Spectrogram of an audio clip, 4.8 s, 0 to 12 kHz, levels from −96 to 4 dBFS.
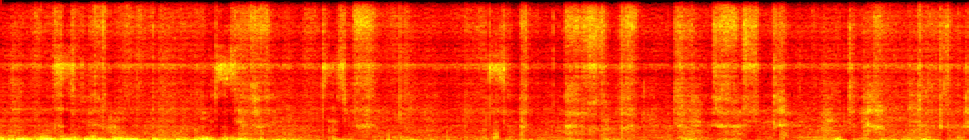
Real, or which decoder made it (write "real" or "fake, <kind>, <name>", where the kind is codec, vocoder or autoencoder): fake, codec, SNAC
